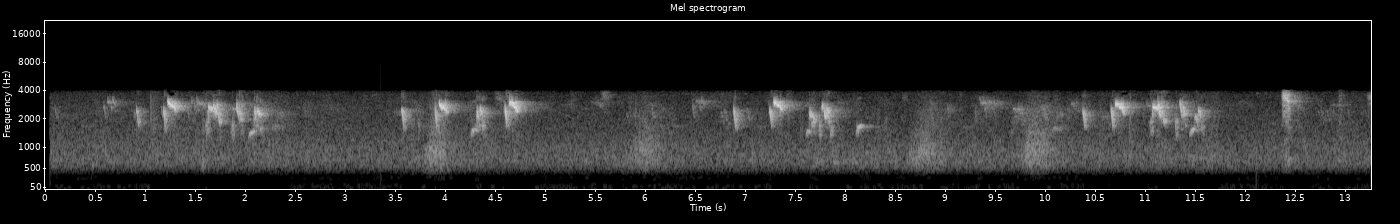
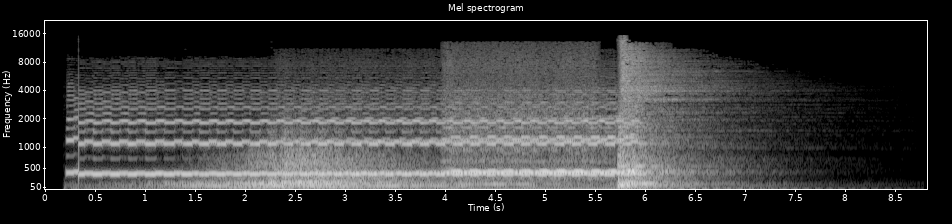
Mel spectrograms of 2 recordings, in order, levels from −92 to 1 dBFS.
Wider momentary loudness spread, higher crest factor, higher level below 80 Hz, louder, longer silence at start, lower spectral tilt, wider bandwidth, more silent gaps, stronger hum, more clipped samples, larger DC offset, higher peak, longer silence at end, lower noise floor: first, 24 LU vs 8 LU; about the same, 22 dB vs 18 dB; second, -90 dBFS vs -40 dBFS; about the same, -20 LUFS vs -20 LUFS; first, 0.6 s vs 0.2 s; second, 1.5 dB/octave vs -5 dB/octave; second, 4.2 kHz vs 13.5 kHz; neither; neither; neither; second, under 0.1% vs 0.4%; about the same, -4 dBFS vs -2 dBFS; second, 0.7 s vs 1.9 s; second, -51 dBFS vs -75 dBFS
